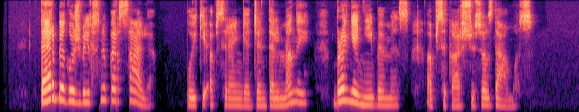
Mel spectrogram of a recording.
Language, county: Lithuanian, Kaunas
